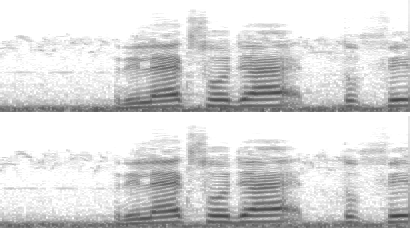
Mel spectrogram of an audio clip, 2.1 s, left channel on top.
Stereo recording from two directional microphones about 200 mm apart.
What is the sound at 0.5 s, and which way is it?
Speech, 25° right (ahead or behind).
